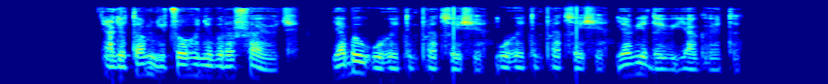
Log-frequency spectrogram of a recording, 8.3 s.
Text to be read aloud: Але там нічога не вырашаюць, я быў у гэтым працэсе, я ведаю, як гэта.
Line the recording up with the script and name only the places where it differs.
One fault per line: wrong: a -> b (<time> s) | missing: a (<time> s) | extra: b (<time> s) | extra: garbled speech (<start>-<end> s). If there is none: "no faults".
extra: у гэтым працэсе (5.1 s)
